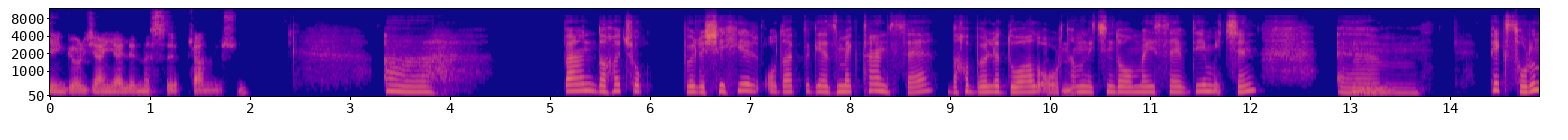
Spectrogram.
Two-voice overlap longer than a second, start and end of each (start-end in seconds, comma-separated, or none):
none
